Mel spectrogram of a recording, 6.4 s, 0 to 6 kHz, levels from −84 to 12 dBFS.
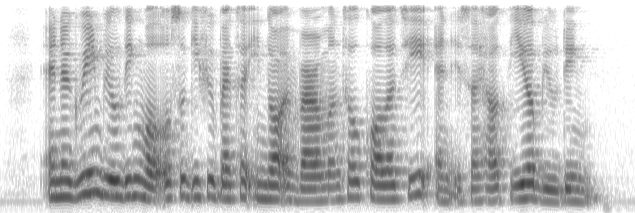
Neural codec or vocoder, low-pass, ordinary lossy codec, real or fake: none; 5.4 kHz; none; real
